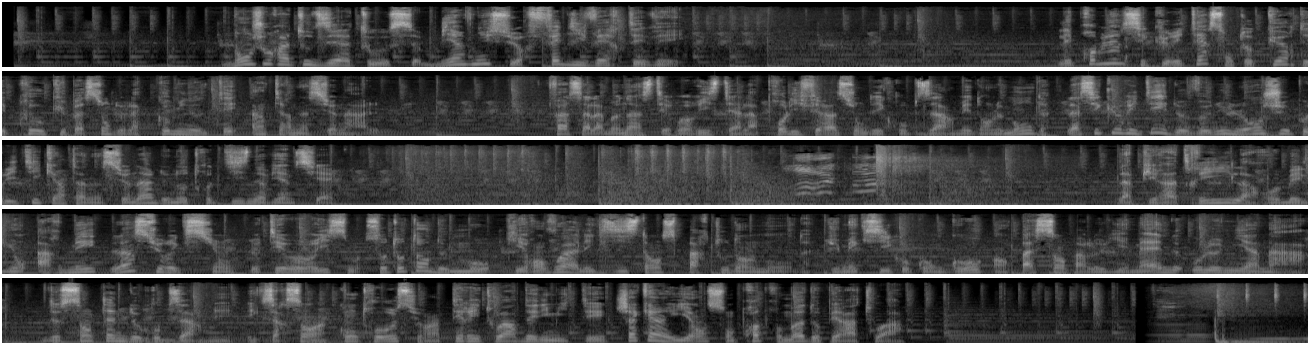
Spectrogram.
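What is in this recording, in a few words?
French, male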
